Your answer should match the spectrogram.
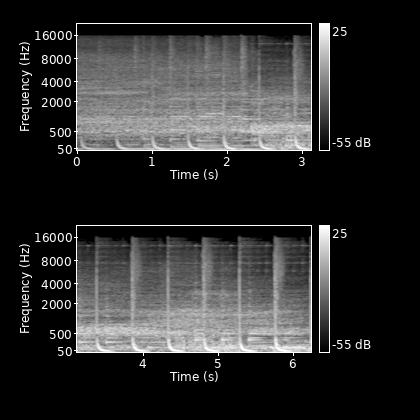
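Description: Hand-held hair dryer blowing steadily into a frozen-up refrigerator ice maker to defrost it, under electronic dance music whose steady kick-drum beat, about two beats a second, comes in shortly after the start.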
